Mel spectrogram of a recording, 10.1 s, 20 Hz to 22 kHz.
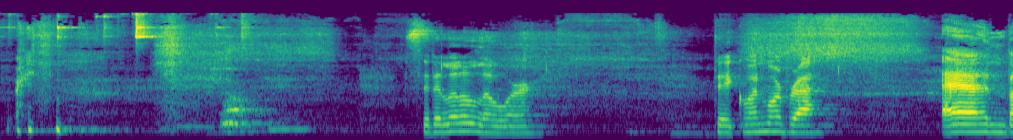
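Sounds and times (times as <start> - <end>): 
dog barking: 2.2 - 2.7
speech: 4.2 - 5.5, 7.2 - 8.3, 9.4 - 10.1.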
